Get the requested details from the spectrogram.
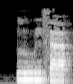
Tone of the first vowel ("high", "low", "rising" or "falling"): low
